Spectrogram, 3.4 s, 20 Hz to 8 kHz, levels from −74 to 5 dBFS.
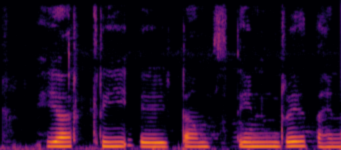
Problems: constant background noise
